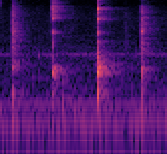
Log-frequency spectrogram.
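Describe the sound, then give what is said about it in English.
A voice imitates a cork popping: four sharp, hollow mouth pops spaced about half a second apart, each short and punchy with a brief ring afterward, and no talking in between. “He can go like a cork.”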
